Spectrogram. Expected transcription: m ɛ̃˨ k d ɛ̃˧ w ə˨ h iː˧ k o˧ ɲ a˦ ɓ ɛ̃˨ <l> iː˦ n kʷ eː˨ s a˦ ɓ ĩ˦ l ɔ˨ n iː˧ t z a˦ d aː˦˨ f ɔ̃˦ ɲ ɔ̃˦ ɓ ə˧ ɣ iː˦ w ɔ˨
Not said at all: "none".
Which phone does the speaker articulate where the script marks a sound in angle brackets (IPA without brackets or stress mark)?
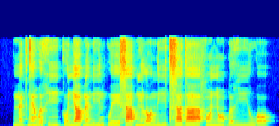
n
